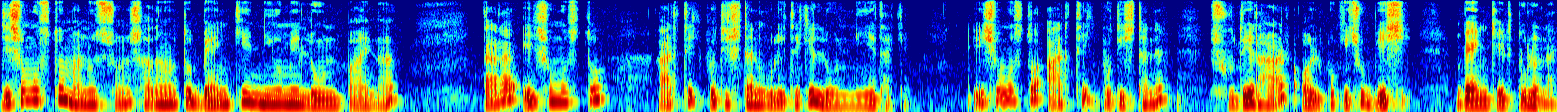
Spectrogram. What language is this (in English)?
Bangla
